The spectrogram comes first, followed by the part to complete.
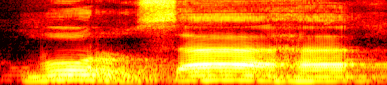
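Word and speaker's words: مرساها: Mursaha, huruf ro-nya ditebalkan, mursaha.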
